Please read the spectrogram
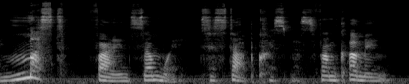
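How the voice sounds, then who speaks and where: A female-sounding voice growls in a put-on character voice at a medium pitch for a woman and a fairly slow pace. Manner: growling, sneering.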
